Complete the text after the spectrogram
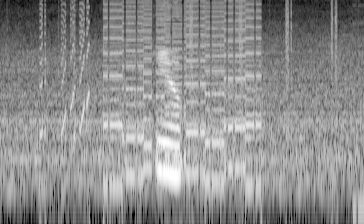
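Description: A short electronic jingle plays as a letter is revealed.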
